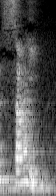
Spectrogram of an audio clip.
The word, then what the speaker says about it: sign: यहां पर जी के बाद एन आया है तो इसलिए जी का उच्चारण यहां पर नहीं किया गया है। इसका उच्चारण साइन।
